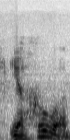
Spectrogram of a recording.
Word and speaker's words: Yahuwah: Yahuwah, by the way, is the correct pronunciation for the Tetragrammaton.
